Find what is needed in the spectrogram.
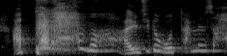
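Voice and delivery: put-on high, loud defiant kid's yell; angry teenage son. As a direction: snap back like a furious teenager. Teenage son yelling at father.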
